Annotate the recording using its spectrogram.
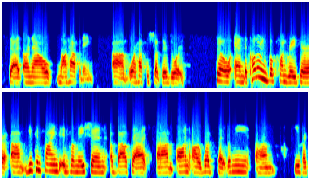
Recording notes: joins us over the phone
